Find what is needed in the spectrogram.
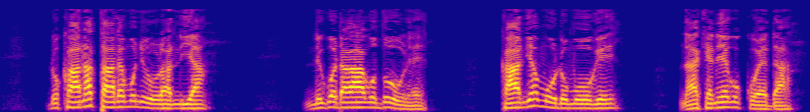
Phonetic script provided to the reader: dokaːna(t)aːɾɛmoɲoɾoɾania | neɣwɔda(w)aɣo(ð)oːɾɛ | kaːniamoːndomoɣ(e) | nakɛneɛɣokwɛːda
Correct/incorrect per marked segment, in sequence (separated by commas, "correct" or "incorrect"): correct, incorrect, correct, correct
